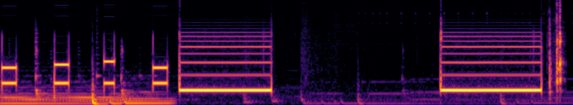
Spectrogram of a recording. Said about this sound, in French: on va faire un petit tour du côté du répondeur de Génération Podcast afin de découvrir vos dernières recommandations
